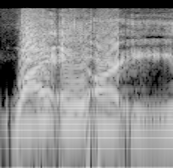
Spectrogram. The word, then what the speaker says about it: yare: way fearfully is used in this passage is yahrae y-a-r-e but pronounced yare and that means by definition to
